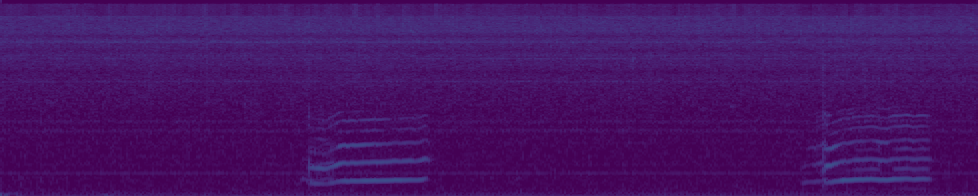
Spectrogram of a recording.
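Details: Shiba Inu puppy snoring while asleep indoors. Two squeaky, whistle-like snores sit over a low steady hum, each slightly rising and lasting under a second, about three seconds apart.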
